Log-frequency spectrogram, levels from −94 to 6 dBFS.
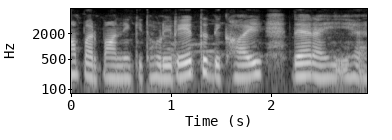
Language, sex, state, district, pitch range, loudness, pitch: Hindi, female, Uttarakhand, Uttarkashi, 185-205 Hz, -18 LUFS, 190 Hz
